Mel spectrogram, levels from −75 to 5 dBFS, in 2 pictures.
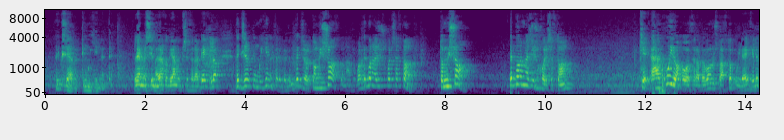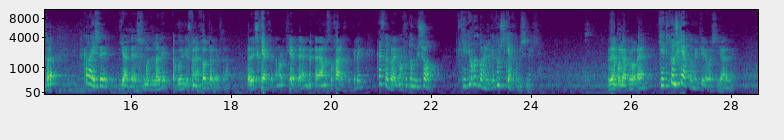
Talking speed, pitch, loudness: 210 wpm, 255 Hz, -18 LUFS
